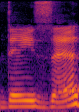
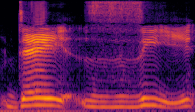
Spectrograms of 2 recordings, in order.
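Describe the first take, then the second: First: The last letter is said as zed. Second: The last letter is said as zee.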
